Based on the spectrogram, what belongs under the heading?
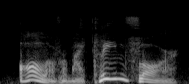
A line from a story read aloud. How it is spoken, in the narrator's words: she cried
